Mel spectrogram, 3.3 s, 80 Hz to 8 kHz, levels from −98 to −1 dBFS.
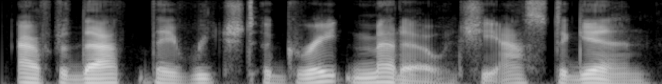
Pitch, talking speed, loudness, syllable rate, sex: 105 Hz, 200 wpm, -24 LUFS, 5.3 syllables/s, male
